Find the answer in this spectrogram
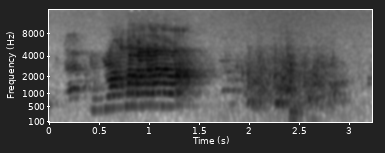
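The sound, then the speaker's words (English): A dolphin echoes back sounds its trainers made, mimicking human speech with a high, squeaky, whistly burst followed by a wetter, gurgling stretch, like a warbled word spoken through water, loud. “There are recordings of a dolphin not speaking English, but echoing back the sounds that the trainers were making.”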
